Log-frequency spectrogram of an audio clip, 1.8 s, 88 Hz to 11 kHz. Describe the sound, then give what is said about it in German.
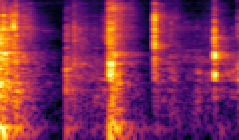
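An ordinary six-sided die (a D6) comes out of a game box, falls and rolls across a hard surface, producing about six sharp, irregular clacks spaced over two seconds, fairly quiet, with no talking. “da geht der Würfel ab. Ein äh, stinknormaler sechsseitiger Würfel drin.”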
